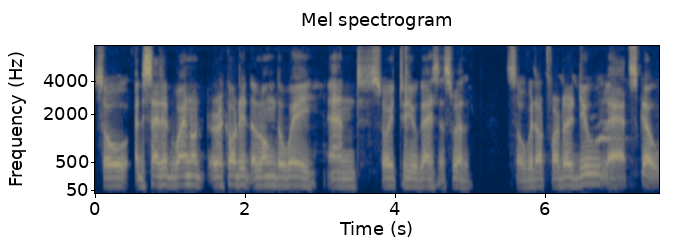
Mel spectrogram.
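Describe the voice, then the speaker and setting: At a moderate pace, a man talks with very even loudness in a dry sound with no echo. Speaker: travel vlogger. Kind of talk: casual vlog chat. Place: garden. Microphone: lapel.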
